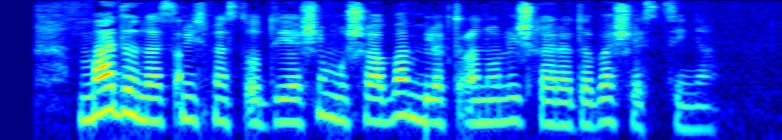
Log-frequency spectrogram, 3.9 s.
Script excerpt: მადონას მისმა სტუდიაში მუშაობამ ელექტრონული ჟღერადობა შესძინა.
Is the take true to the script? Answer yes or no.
yes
